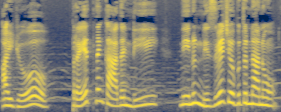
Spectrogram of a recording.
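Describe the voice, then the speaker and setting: A woman's voice: on the high side, lively intonation, unhurried, darkish tone, soft background music. A woman voicing a village wife who speaks her mind to her husband. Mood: earnest. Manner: scolding, exasperated. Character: sharp-tongued village wife, adult woman.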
